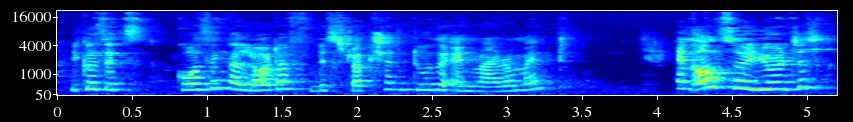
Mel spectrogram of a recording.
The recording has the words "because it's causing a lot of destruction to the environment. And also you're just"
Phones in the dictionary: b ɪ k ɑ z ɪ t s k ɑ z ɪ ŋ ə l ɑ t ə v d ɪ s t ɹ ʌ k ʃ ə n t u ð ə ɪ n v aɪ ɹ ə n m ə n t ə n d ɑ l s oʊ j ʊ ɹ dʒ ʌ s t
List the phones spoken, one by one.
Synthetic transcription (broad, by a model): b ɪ k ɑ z ɪ t s k ɑ z ɪ ŋ ə l ɑ t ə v d ɪ s t ɹ ʌ k ʃ ə n t u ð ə ɪ n v aɪ ɹ ə n m ə n t ə n d ɑ l s oʊ j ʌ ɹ dʒ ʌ s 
